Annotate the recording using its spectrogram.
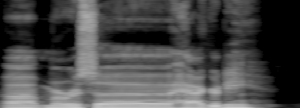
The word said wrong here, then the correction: Mariska Hargitay: Mariska Hargitay.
